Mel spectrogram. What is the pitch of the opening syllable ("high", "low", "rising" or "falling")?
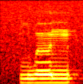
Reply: high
